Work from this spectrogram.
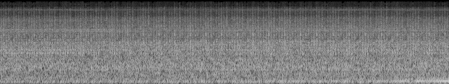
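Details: Dodge Dart Swinger (A-body Mopar survivor) with 225 Slant Six and single-barrel Holley, just revived after sitting: steady even idle, smooth exhaust note, no knocks or misses; pulling clean gas from tank, fuel line good, motor sounds great.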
